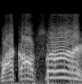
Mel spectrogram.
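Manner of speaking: shouting. Cutting in to correct a friend mid-conversation, yelling. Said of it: "Why are you yelling".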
